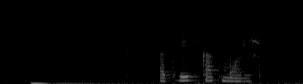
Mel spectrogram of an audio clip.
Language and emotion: Russian, neutral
